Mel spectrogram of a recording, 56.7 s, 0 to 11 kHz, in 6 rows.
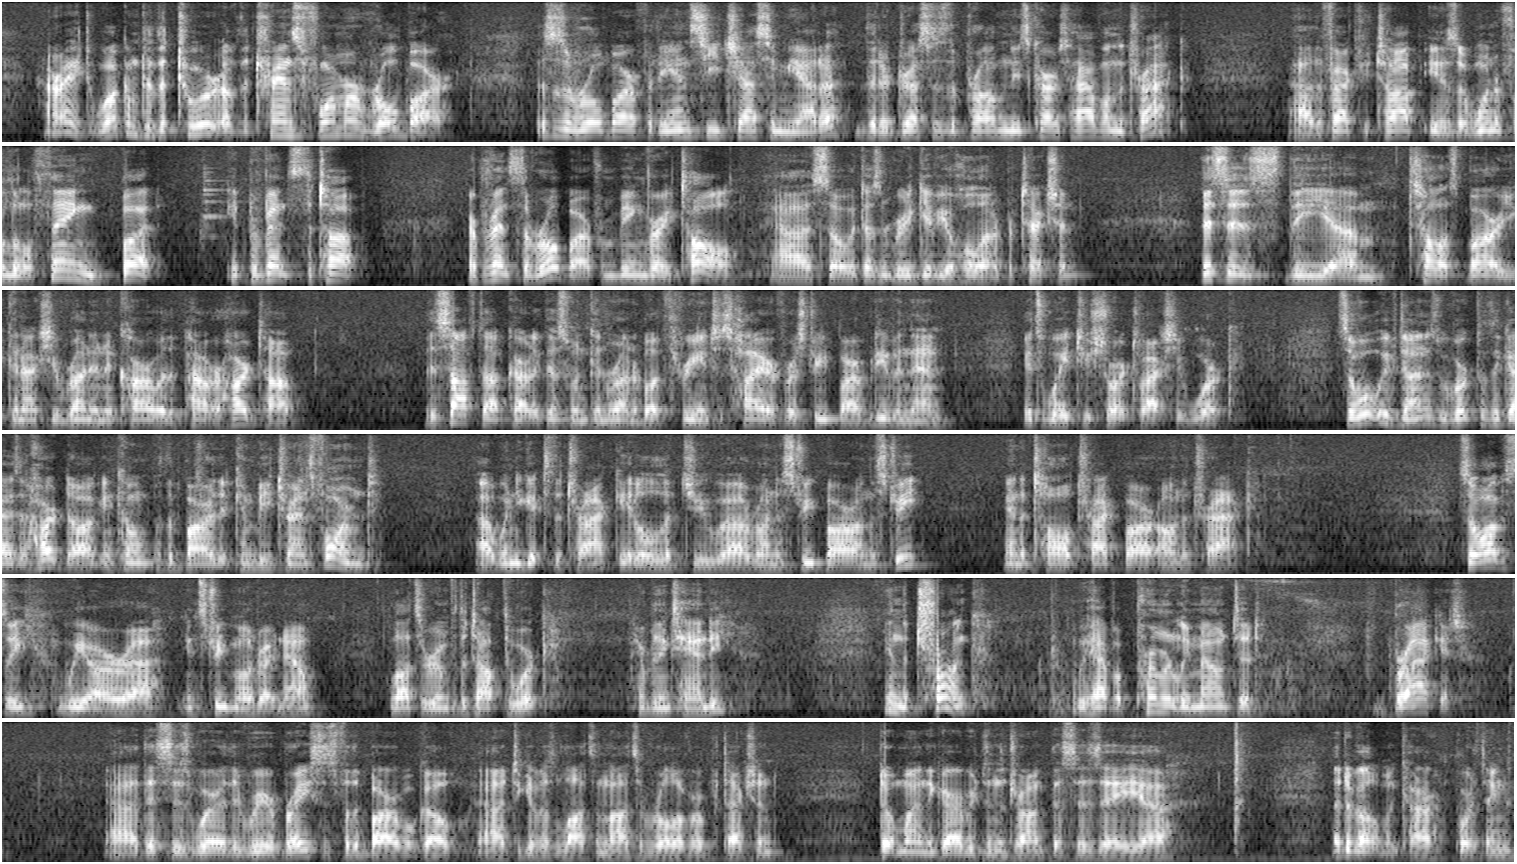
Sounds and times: Speech: 0:00.2 - 0:07.4, 0:08.0 - 0:11.8, 0:12.4 - 0:16.3, 0:16.9 - 0:20.8, 0:21.6 - 0:36.3, 0:37.5 - 0:42.5, 0:43.3 - 0:47.1, 0:47.9 - 0:52.2, 0:52.8 - 0:54.8, 0:55.6 - 0:56.7.

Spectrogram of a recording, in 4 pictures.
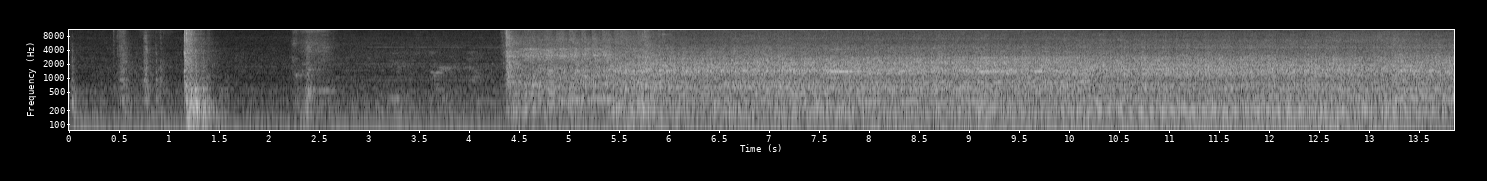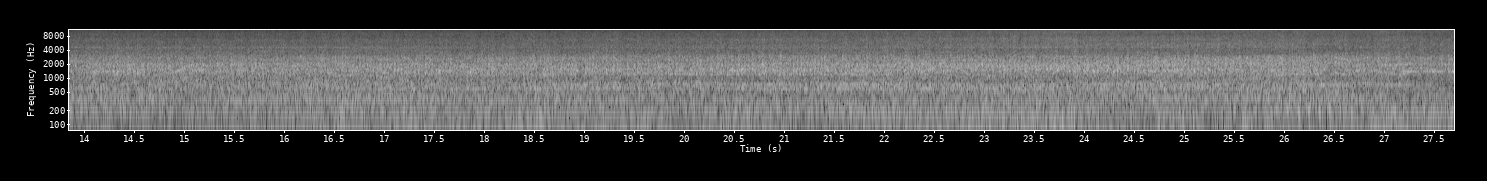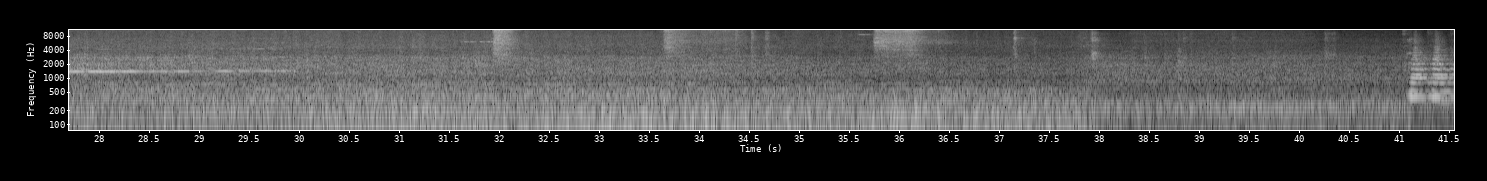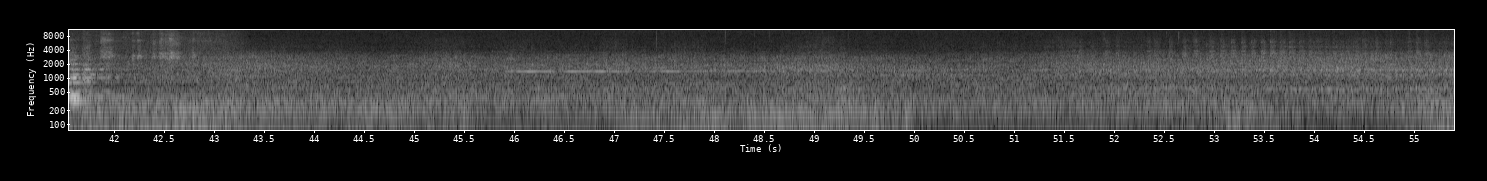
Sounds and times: Truck: 0:00.0 - 0:55.4.

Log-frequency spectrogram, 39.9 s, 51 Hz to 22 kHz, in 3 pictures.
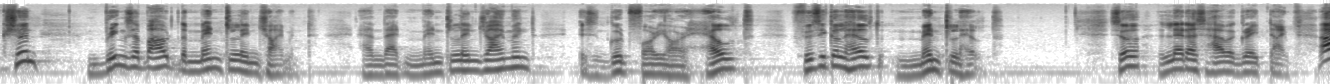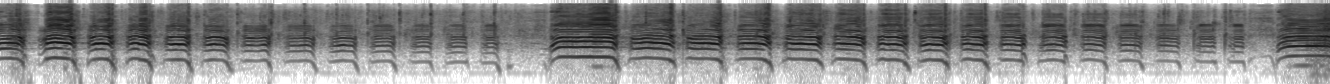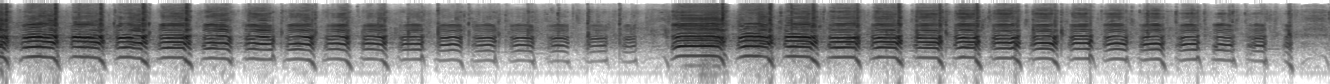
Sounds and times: Speech: 0:00.0 - 0:10.0, 0:11.1 - 0:13.0
Snicker: 0:13.5 - 0:18.6, 0:19.5 - 0:39.6.

